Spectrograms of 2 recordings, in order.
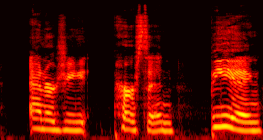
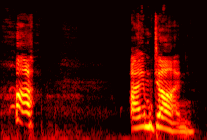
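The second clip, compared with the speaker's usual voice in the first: ordinary talk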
